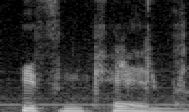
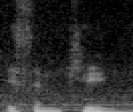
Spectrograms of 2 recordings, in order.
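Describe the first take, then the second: First: The last word has an 'e' vowel, like ken. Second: The last word has an 'i' vowel, like kin. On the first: The speaker calls it wrong. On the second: The speaker calls it right.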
